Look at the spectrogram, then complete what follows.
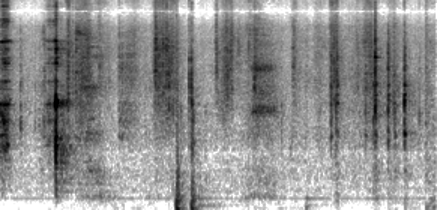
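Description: Parts of a snowmobile primary drive clutch being handled and fitted back together: scattered clicks and knocks, with two louder knocks about two and a half seconds in and a run of light ticks near the end.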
